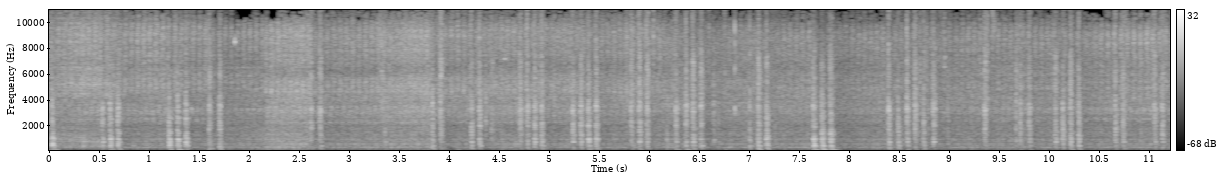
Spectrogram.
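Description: Japanese chisel being driven into a timber beam with quick hammer taps, coming in short runs of strikes every second or two, chopping out a dovetail housing.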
